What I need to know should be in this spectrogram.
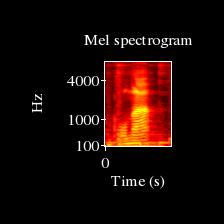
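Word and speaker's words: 粉: More often you'll find it in its extended form, kona, accent on the last syllable, which means flour, as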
